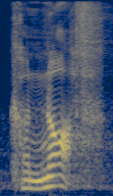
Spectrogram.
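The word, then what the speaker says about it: כנף: But the Hebrew word for wings in this verse is the word kanaf, kanaf, kanaf. Say that with me, kanaf. Okay, so accent on the second syllable, please.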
